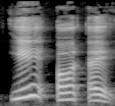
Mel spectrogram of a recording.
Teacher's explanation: ए और ऐ यह दोनों वर्ण कंठ और तालु से उच्चारित होते हैं।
